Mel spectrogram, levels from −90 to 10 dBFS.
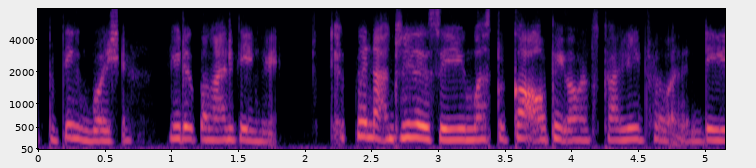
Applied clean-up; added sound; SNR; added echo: neural diffusion model UNIVERSE++.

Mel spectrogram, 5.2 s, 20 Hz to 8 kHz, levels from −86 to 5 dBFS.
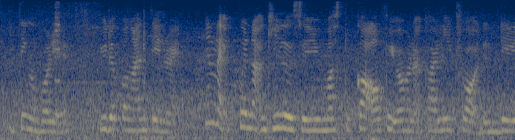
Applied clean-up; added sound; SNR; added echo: none; Printer; 17 dB; none.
